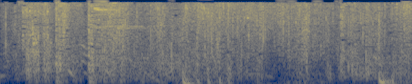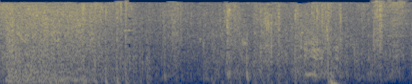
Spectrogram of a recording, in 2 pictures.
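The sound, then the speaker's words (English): Bursts of gunfire and heavy booms in a battle, loud and dense throughout, with a few sharp low blasts standing out from the steady crackle of shots. “Turn that gun! Got you, cover and fire!”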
